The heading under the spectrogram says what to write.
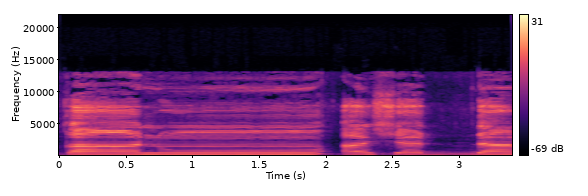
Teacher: اور میم ساکن کے بعد ما اور میم کے علاوہ کاف آیا ہے تو یہاں پر میم کا اظہار ہوگا۔ اور کانو میں مد ہے، مد منفصل، اسے 3 سے 4 الف کے مقدار کھینچ کر پڑھیں گے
